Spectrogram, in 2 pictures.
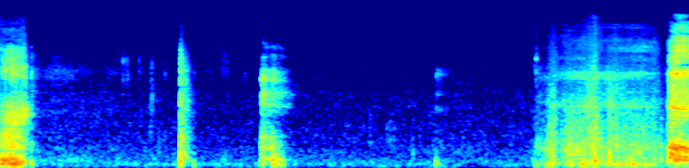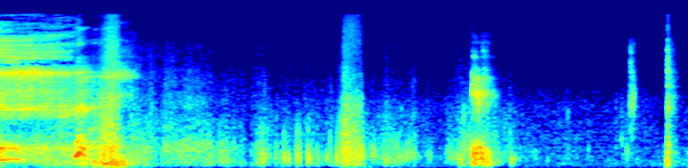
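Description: Scattered coughs build into a long run of harsh coughing with throat clearing and strained breaths, then taper off.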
